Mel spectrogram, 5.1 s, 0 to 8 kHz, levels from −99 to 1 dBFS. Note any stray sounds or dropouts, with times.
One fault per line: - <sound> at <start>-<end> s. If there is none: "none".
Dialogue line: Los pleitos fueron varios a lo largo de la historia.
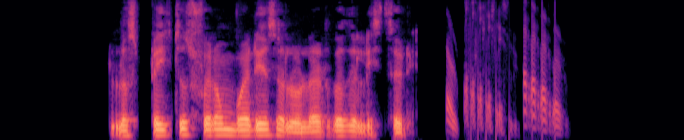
- chirp at 3.3-4.3 s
